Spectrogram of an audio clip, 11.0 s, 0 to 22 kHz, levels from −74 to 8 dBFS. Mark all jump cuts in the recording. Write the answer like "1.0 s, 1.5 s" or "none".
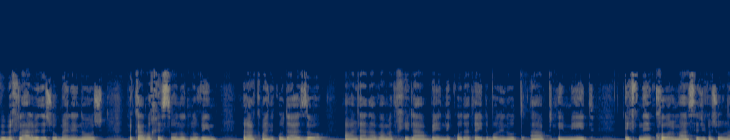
5.3 s, 9.8 s

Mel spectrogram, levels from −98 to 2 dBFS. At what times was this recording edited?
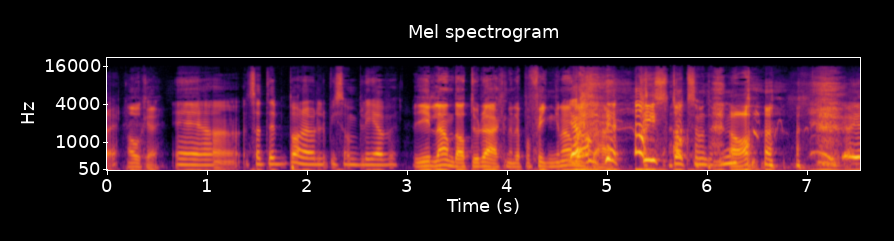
none

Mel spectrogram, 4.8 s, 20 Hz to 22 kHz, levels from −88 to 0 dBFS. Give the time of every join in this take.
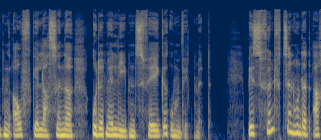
1.5 s, 2.5 s, 3.4 s

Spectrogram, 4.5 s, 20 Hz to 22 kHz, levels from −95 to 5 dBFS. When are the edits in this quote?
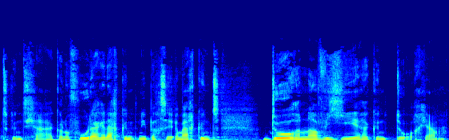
1.4 s, 1.7 s

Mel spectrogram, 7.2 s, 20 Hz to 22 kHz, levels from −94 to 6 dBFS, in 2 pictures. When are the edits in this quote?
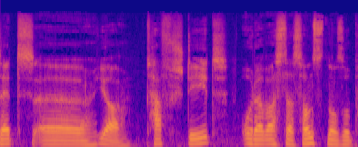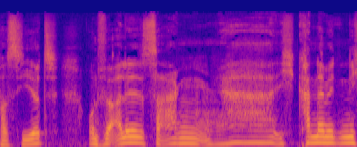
2.4 s

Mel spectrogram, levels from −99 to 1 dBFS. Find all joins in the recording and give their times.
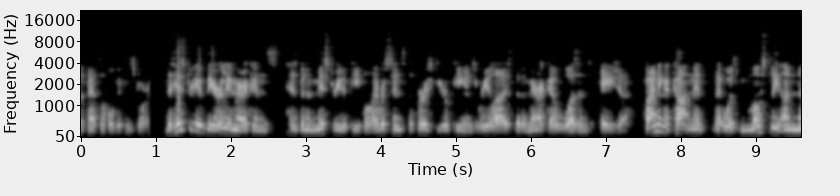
1.0 s, 7.4 s

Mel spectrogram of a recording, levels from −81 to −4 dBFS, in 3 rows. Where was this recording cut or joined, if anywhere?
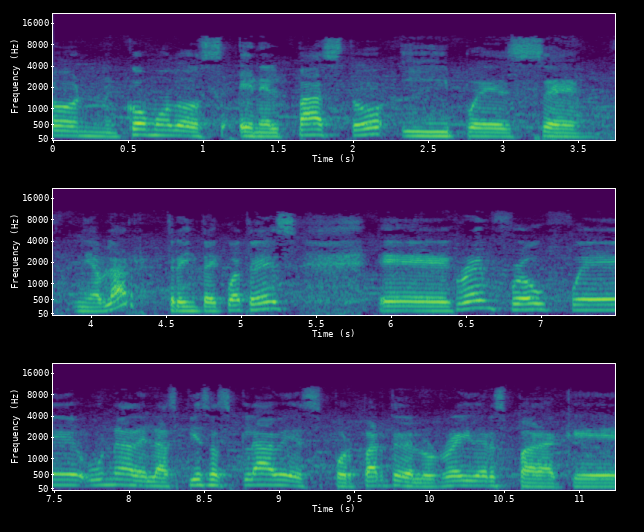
5.0 s, 6.4 s

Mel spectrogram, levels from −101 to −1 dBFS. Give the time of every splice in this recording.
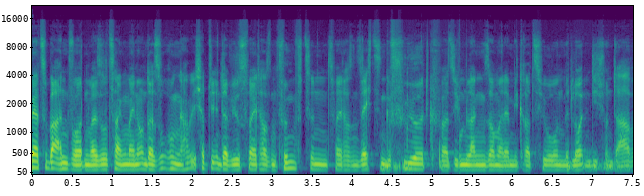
2.7 s, 5.3 s

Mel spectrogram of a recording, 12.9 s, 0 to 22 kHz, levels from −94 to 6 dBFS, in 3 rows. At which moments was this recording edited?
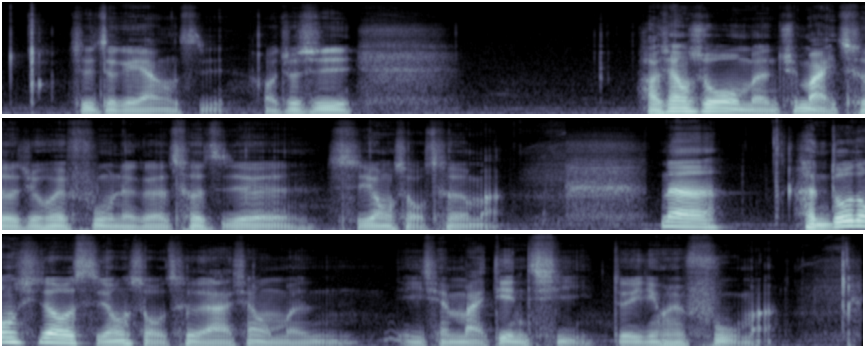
none

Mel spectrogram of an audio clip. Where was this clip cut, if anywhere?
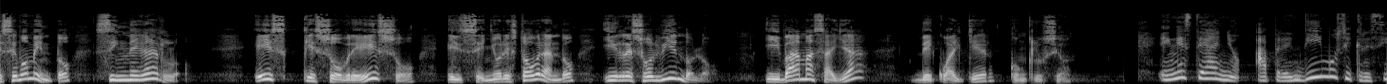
10.0 s

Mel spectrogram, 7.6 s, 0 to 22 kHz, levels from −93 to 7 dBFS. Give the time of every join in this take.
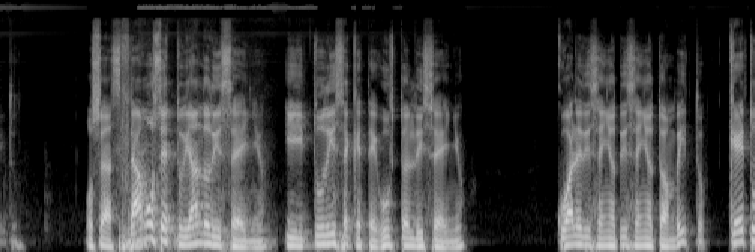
1.2 s, 2.8 s, 6.2 s

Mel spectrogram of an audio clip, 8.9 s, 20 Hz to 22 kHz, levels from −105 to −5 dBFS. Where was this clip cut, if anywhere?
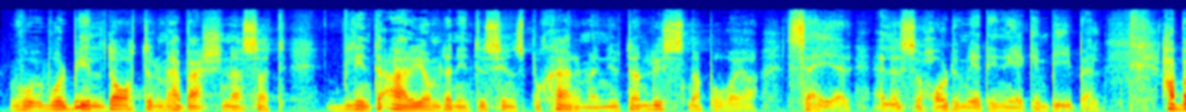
none

